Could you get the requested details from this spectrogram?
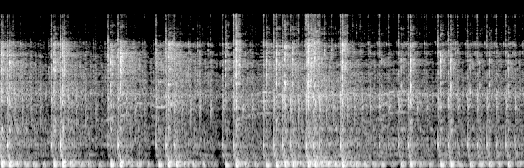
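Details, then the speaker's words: Fully restored old Royal Enfield diesel Bullet after oil service and head work only, with no other engine work: slow, even, steady single-cylinder thump at idle with evenly spaced beats and no knocks. Normal, healthy idle. "வண்டி இன்ஜின்லாம் சூப்பராக இருக்குங்க. இன்ஜினில் நாங்கள் எந்த ஒர்க்கும் பண்ணல, oil service பண்ணியிருக்கிறோம், head வேலை மட்டும் செஞ்சுருக்கிறோம். பீட் சவுண்டு கேளுங்க."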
